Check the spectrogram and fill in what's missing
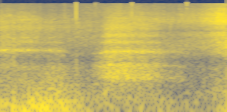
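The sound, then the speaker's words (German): Soft, breathy rustling of paraglider fabric fluttering in the wind in the Rhön, Germany, with a low rumbling gust at the start and an uneven, continuous flapping hiss throughout, no voices. “Hört ihr das Rascheln? Das sind die Paraglider.”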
